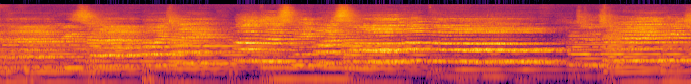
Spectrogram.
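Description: A hymn being sung, with long held notes that change pitch in steps.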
